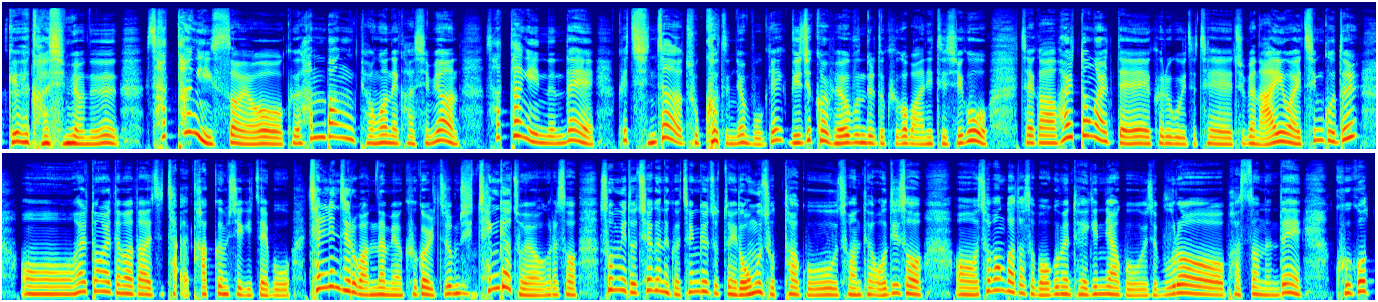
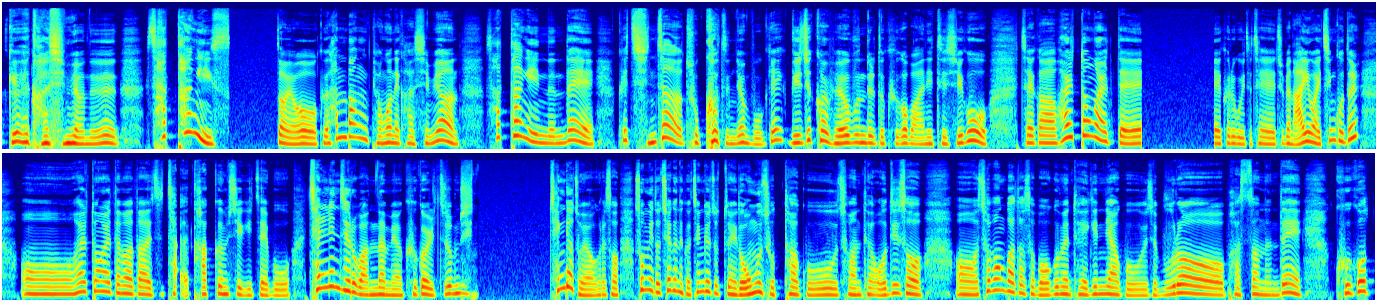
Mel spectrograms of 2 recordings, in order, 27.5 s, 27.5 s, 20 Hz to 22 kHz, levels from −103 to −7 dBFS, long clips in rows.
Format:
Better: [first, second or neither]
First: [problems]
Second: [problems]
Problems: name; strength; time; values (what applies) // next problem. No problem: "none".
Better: first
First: none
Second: audio freezing; at 2.5 s, at 11 s for 0.5 s and at 19 s for 0.5 s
